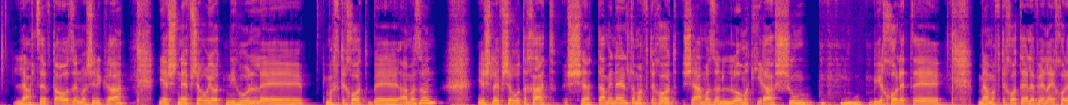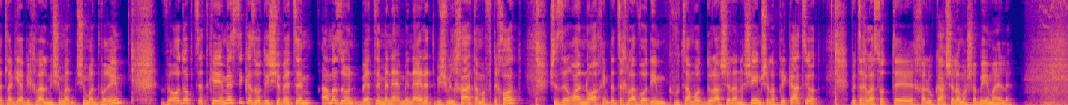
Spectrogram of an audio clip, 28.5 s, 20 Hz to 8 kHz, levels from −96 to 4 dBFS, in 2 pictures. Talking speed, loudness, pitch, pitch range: 150 wpm, -21 LUFS, 140 Hz, 120-165 Hz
